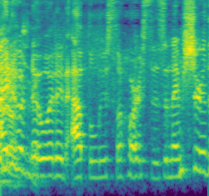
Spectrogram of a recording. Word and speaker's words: Appaloosa: Apparently, the Appaloosa horse is the Idaho state animal. Did I say that right? Maybe. – You did.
